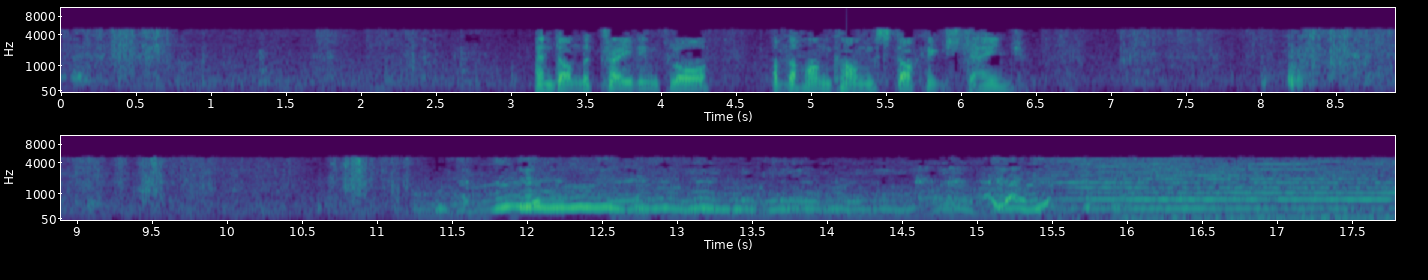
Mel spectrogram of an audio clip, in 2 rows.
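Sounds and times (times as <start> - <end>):
speech: 3.2 - 6.6
laughter: 11.5 - 16.3
train horns across China's railway network blaring during national mourning: 15.1 - 17.7.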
